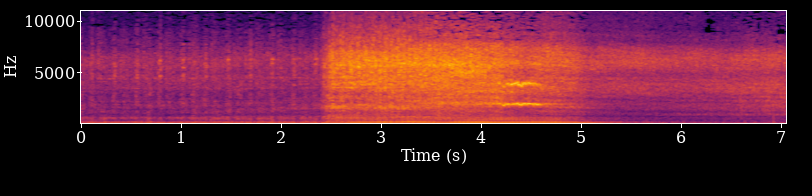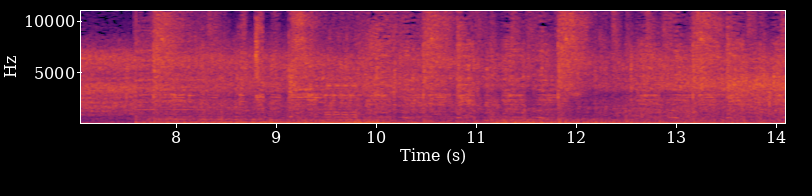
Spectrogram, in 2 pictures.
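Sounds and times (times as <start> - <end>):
car engine idling: 0.0 - 4.2, 4.9 - 14.0
car engine revving and accelerating: 1.3 - 5.8.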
